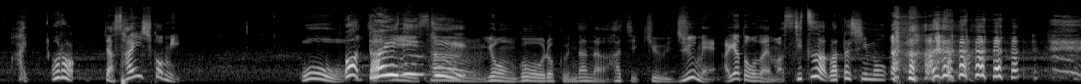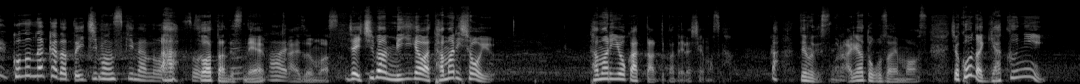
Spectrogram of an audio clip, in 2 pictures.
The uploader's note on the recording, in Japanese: CRAFT SAKE WEEK 2023 at ROPPONGI HILLSにて公開収録。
